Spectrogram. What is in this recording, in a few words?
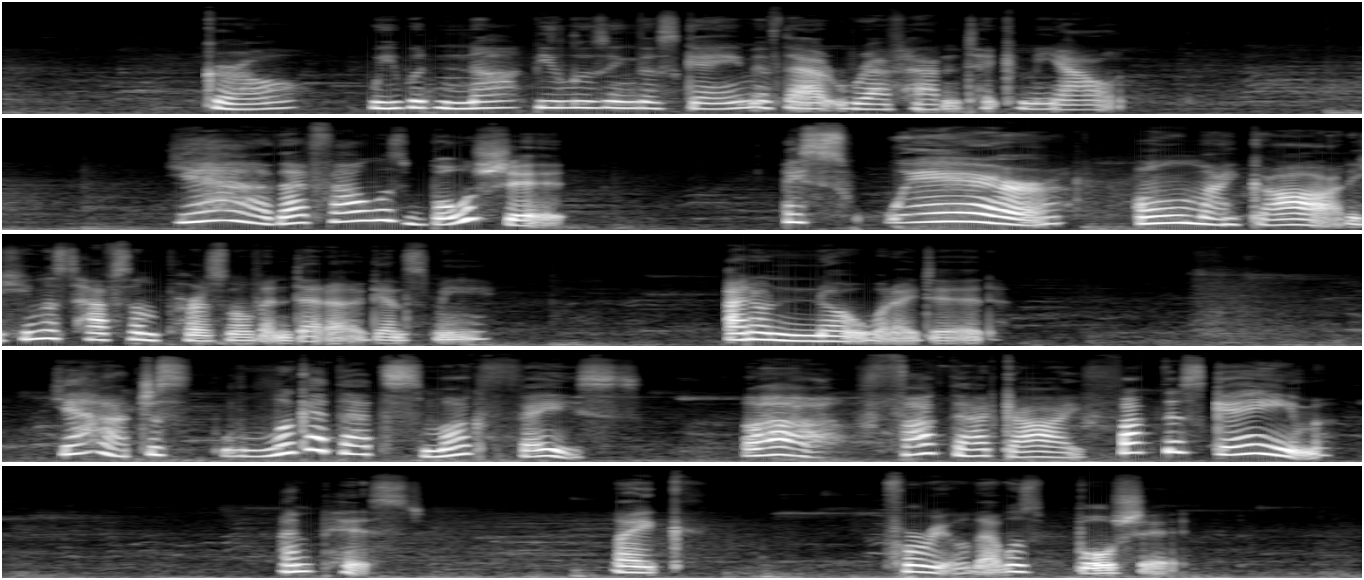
Referee, make it up to me, Improvisation, SFX, Wet Sounds; F4M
